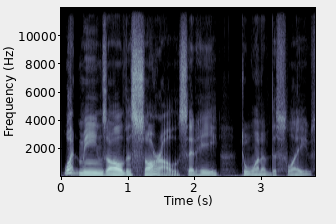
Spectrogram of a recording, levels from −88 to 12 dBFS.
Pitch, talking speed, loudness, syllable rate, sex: 110 Hz, 190 wpm, -18 LUFS, 4.5 syllables/s, male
